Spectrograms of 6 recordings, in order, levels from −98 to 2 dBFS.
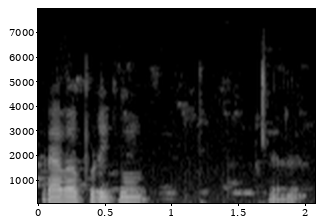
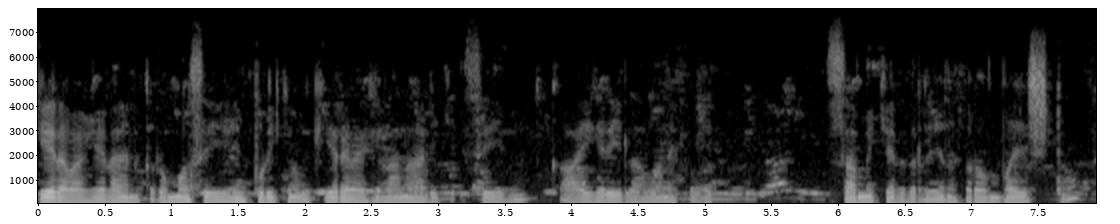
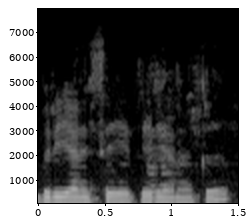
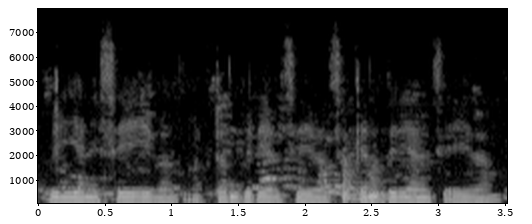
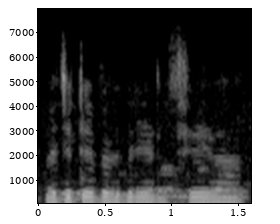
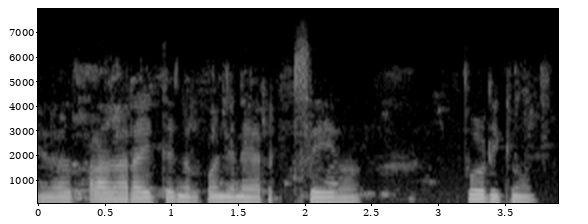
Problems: background conversations at intervals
